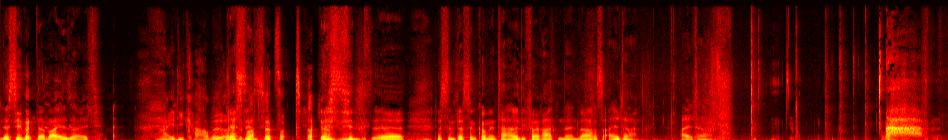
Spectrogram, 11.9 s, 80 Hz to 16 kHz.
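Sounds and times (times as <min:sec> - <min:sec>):
speech: 0:00.0 - 0:09.2
person typing on a computer keyboard to log in: 0:10.2 - 0:11.0.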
